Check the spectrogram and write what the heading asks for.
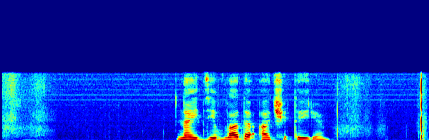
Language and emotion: Russian, neutral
